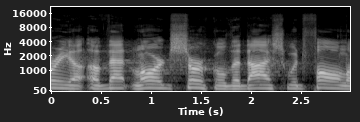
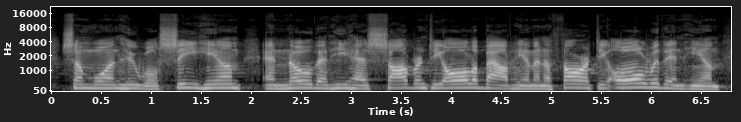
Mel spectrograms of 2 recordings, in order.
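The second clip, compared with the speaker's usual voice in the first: ordinary delivery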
